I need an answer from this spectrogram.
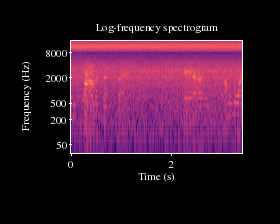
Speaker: y'all hear that hissing noise that is the steam being released from that release valve there and we want that to be hissing like that for about 10 minutes before we put our weight on top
